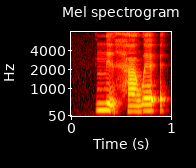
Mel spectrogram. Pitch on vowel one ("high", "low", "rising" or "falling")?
falling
